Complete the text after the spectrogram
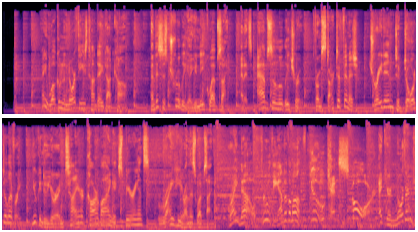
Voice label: Friendly Read; Jakala Creative Audio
